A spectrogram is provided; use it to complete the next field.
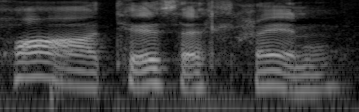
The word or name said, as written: xwaa teesehLxeen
